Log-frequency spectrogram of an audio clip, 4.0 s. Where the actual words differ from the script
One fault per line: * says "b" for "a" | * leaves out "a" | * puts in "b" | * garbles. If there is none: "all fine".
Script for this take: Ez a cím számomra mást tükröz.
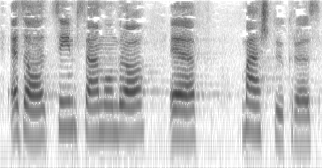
all fine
